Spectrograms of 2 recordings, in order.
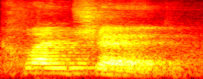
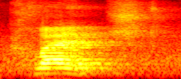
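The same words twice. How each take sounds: First: The word is said as two syllables. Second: The word is said as one syllable. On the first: The speaker calls it wrong. "not clenched" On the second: The speaker calls it right. "Note the silent E"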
